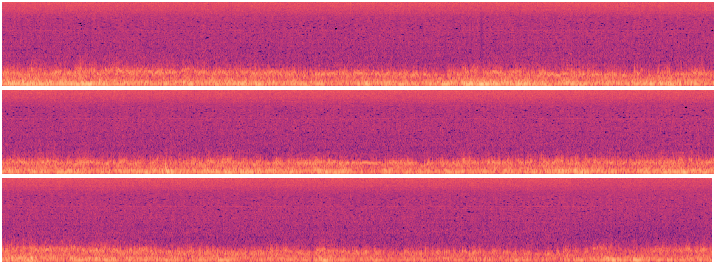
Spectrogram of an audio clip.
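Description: Steady low rumbling wind noise on the microphone, easing slightly toward the end, over a faint constant high hiss.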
